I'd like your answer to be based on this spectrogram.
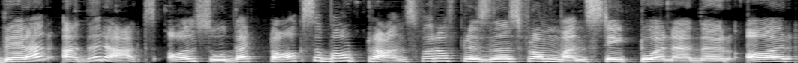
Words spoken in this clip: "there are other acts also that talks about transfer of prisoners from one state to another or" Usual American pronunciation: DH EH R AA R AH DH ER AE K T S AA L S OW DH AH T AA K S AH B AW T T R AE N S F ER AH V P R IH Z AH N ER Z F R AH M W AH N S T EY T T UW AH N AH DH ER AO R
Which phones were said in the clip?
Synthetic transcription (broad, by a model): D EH R AA R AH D ER AE K T S AA L S OW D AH T AA K S AH B AW T T R AE N S F ER AH V P R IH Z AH N ER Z F R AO M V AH N S T EY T T UW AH N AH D ER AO R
